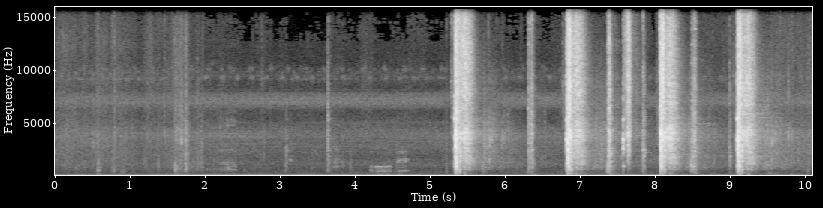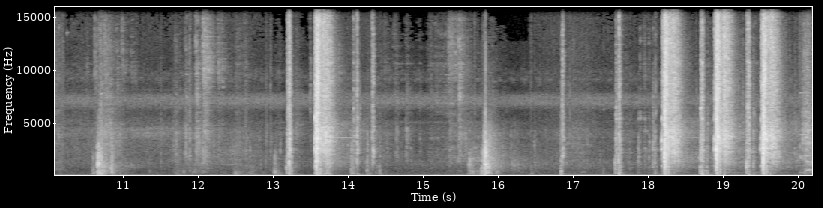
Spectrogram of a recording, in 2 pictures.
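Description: Pneumatic framing nailer driving nails into a wooden ledger board: a dozen or more sharp shots at irregular intervals from about five seconds in, some in quick pairs and a fast cluster near the end.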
